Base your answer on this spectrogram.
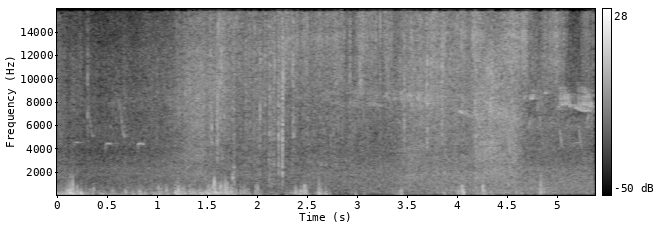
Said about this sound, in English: The wind's still raging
